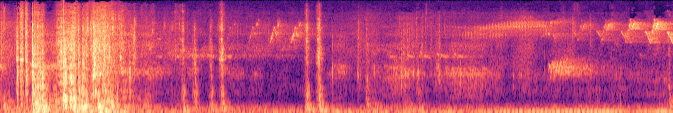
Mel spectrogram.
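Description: A loud rustle and a few knocks as a fish and tackle are handled in the boat, then a bird calling: short, high falling notes repeated over and over.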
